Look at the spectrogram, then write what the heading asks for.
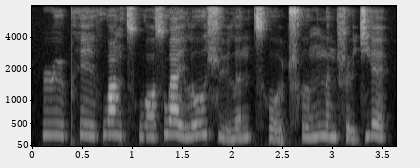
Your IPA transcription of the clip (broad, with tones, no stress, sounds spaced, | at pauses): ɻ ɻ̩˥˧ pʰ e˥˧ ɪ̯ f w ɑ˥˩ ŋ t͡sʰ w ɔ˧˥ s w a˥˩ ɪ̯ l o˥ ʊ̯ ɕ y̰˨˩ l ə˧˥ n t͡sʰ o̰˨˩ ʊ̯ ʈ͡ʂʰ ɤ˧˥ ŋ n̪ ə˧˥ n ʂ ɻ̩˨˩ t͡ɕ j ɛ˥˩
